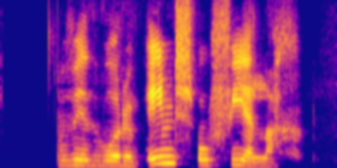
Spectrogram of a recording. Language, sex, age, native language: Icelandic, female, 6, Icelandic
